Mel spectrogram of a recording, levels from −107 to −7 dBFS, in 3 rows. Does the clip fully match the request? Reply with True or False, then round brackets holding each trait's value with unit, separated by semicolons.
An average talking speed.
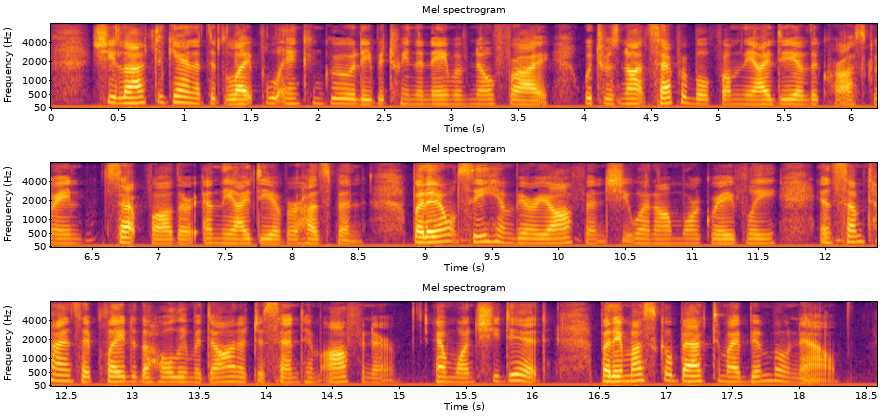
False (210 wpm)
